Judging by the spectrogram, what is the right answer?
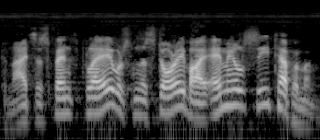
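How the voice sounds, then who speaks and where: High-pitched, lively male vintage announcer. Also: brisk. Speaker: radio announcer. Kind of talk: 1940s network announcing. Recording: tinny old radio, faint music.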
